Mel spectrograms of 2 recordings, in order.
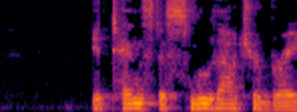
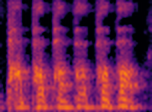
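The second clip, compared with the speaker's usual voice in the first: anxious racing brain; 7 semitones higher, 4 dB quieter than usual. Shown as a demonstration. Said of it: "when my brain starts getting very anxious".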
